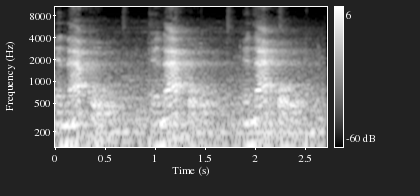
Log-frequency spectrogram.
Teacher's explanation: linking sounds, que nada mais é do que juntar essas duas palavras como se fosse um som só. Então, ao falar uma maçã, é bem provável que eu fale an apple, an apple, an apple.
